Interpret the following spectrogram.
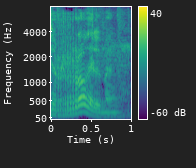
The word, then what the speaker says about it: Rodelman: ¿Y cómo se escribe Rodelman? ¿Así como se escucha? Sí, R-O-D-E-L-M-A-N.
